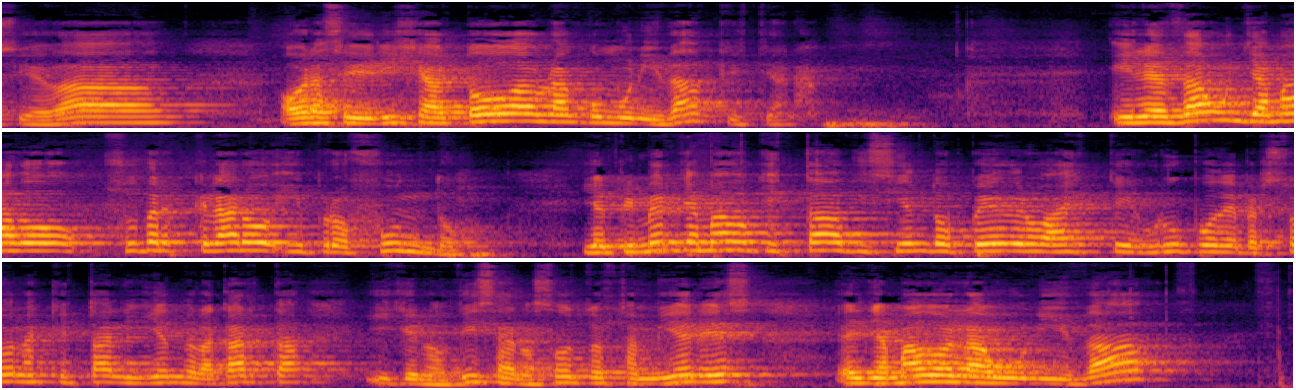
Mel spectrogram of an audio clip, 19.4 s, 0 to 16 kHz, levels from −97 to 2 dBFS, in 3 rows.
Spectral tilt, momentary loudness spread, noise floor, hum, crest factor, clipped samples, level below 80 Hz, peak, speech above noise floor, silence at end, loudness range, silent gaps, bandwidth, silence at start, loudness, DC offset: -7 dB/octave; 15 LU; -51 dBFS; none; 16 dB; under 0.1%; -54 dBFS; 0 dBFS; 35 dB; 0.55 s; 6 LU; none; 14.5 kHz; 0 s; -16 LUFS; under 0.1%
